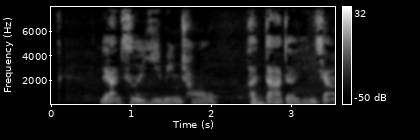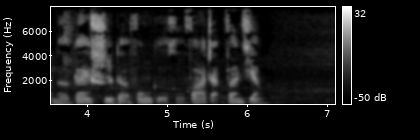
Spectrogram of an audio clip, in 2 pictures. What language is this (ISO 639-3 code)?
zho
